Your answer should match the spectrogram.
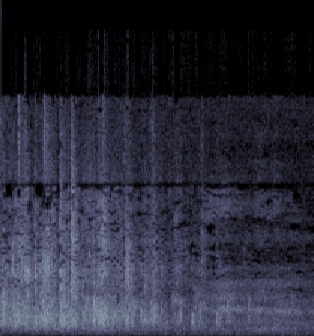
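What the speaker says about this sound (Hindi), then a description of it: "तालियां आप सबकी तरफ से बनती" Applause from an audience at a government event where a state chief minister is inaugurating projects, a steady wash of many hands clapping, moderately loud and slowly easing off toward the end.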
